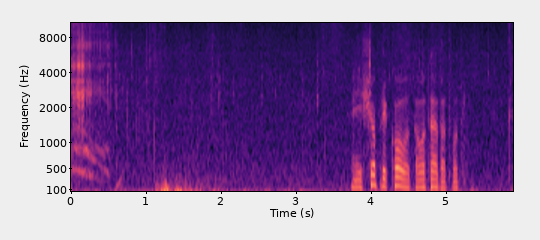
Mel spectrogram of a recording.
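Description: A fishing reel clicks as it is cranked.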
